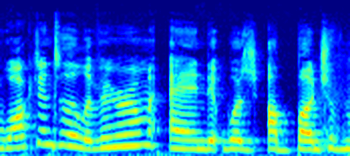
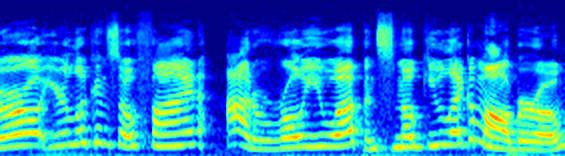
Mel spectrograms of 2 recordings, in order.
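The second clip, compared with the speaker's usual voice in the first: put-on broad, strong southern-accented twang; 4 semitones higher than usual. Retelling a drunk friend's pickup line: imitating a friend's southern twang. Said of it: "he said it with a very southern twang".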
